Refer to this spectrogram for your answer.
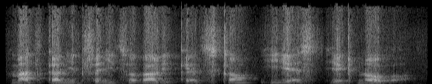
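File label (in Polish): "przenicowac", Kurpie dialect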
